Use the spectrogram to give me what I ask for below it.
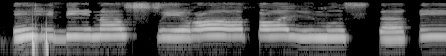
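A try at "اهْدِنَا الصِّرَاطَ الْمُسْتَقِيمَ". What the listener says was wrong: Sepertinya kurang tebal, Ustazah. Si. Coba saya perlihatkan dulu ini ya, sod ya. Sod itu seperti apa? Nah, so itu lidah belakangnya, tengahnya nempel langit-langit nggih. Si itu lihat pinggir lidahnya tuh. Ya, pinggir lidah itu idbak. Ya, mayoritas lidah nempel langit-langit. Si as si.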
